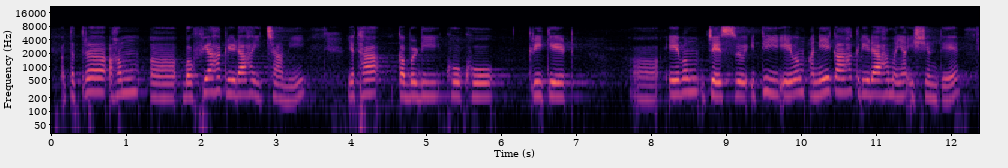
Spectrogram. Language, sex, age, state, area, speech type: Sanskrit, female, 18-30, Gujarat, rural, spontaneous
